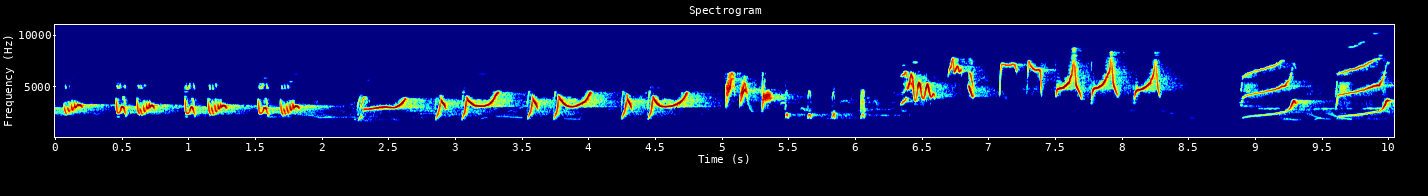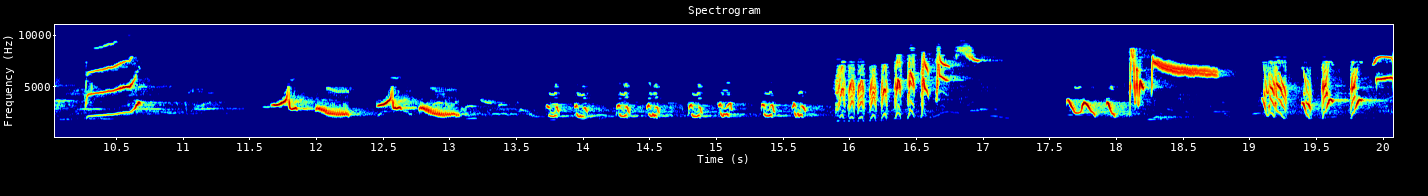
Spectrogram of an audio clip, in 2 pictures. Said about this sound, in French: répétition de motifs simples, sifflés 3-4 fois, avec parfois des imitations de chants d'autres espèces, comme les fauvettes. Donc le chant de la grive musicienne est vraiment une symphonie musicale et elle mérite vraiment son nom de grive musicienne.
